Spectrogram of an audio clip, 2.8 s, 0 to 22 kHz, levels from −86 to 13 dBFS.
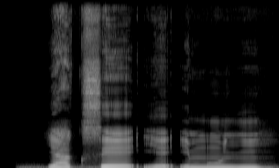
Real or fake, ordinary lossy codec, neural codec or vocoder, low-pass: real; none; none; none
